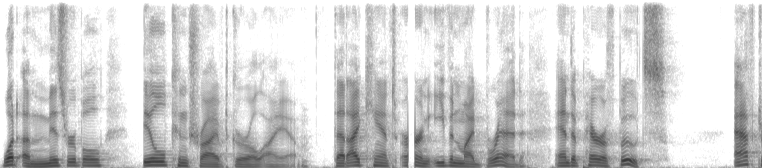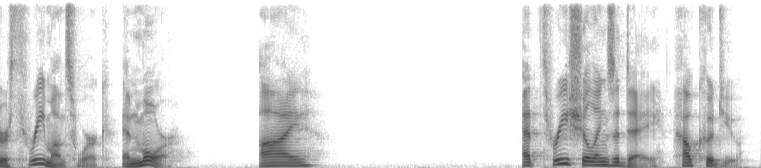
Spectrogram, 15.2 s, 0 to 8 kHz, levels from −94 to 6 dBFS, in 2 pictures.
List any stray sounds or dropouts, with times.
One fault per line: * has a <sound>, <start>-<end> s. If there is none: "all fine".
* has a dropout, 4.1-4.2 s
